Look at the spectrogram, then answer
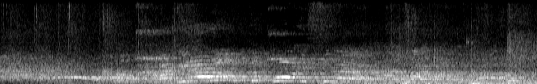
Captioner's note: crowd members shouting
